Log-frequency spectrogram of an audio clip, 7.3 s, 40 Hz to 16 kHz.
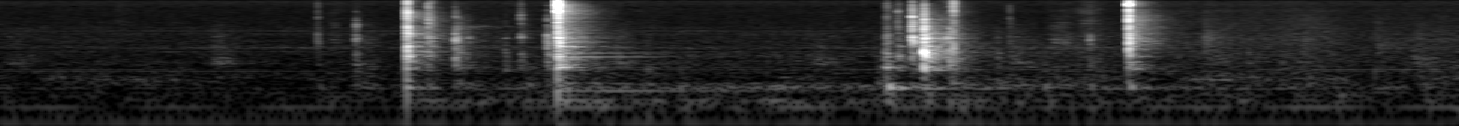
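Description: Garrard RC 121 Mk2 record changer's mechanism cycling, heard with no amplifier connected: a series of sharp mechanical clicks and clunks, about two and three seconds in and again around four and a half to six seconds, over a faint steady hum.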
